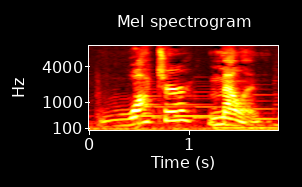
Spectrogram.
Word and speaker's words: watermelon: And in the United States, we call it watermelon. Like there's a D in it, but it's really a T, watermelon.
